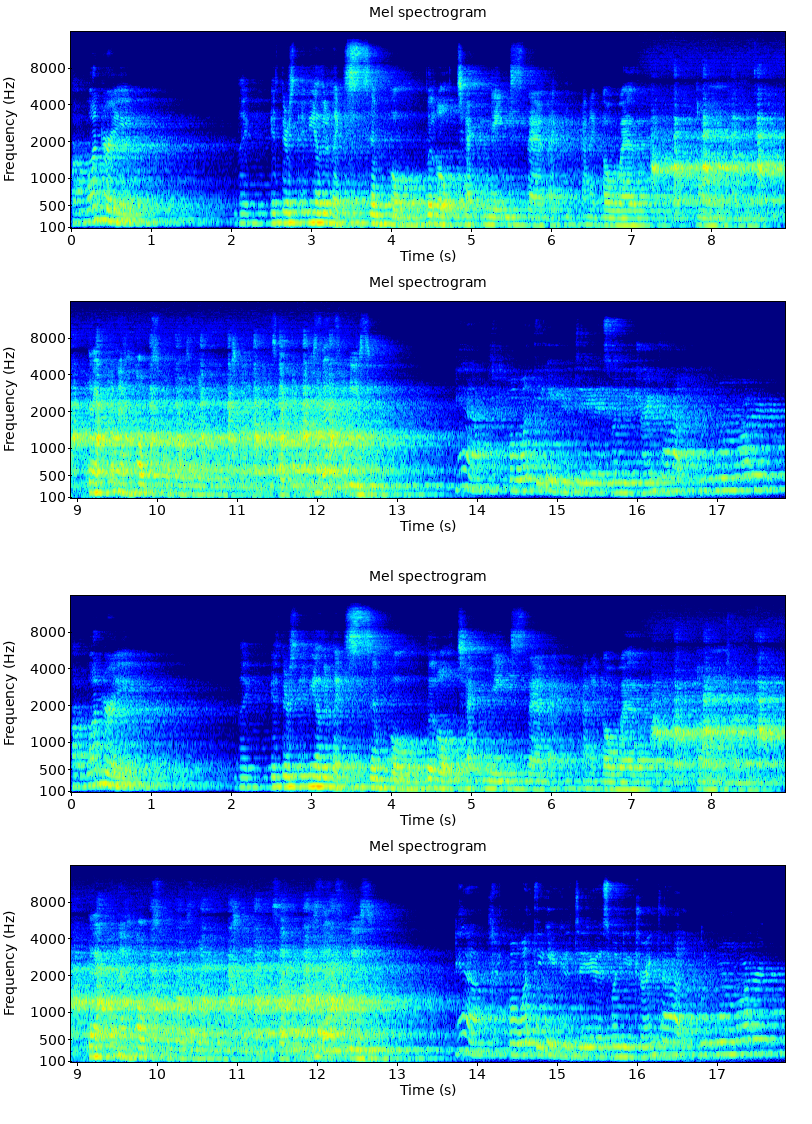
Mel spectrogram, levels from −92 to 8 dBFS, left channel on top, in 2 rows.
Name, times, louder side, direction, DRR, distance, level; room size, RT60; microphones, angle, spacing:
voice 1, 0.1-1.0 2.0-2.2 2.5-7.1 7.8-8.5 9.0-12.7, equal, 50° left, -4 dB, 2.0 m, -34 dB
sound 1, 7.1-12.6, left 1 dB, 65° left, 2.8 m, -32 dB
voice 2, 13.7-17.6, right 1 dB, 75° right, -3 dB, 2.5 m, -37 dB
20.5 x 10.5 x 2.8 m, 2.9 s
head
